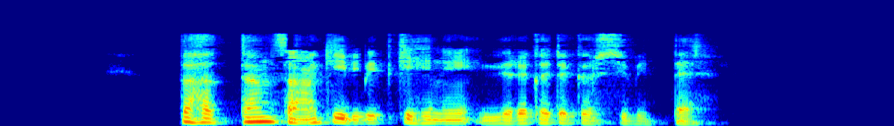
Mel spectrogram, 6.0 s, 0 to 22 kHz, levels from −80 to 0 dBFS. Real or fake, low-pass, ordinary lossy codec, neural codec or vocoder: fake; 7.2 kHz; MP3, 32 kbps; codec, 16 kHz, 0.8 kbps, ZipCodec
